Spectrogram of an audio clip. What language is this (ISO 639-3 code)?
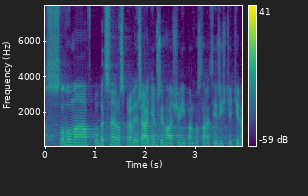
ces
